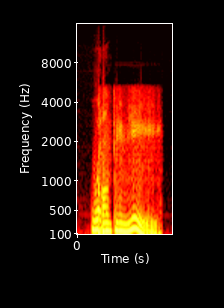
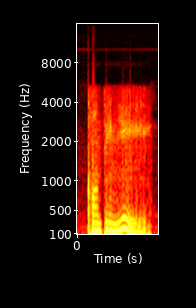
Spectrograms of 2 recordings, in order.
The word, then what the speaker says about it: Cantigny: Cantigny. – What? – Oh man. – Cantigny. – Cantigny.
